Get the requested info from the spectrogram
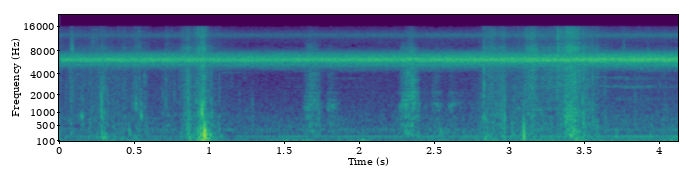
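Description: A steady, high-pitched summer insect chorus drones, with a few soft footsteps in grass and one sharp click about a second in.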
